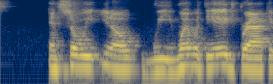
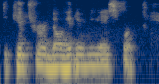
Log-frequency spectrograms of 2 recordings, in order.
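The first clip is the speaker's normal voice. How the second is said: quiet, fast, deflated mutter; deadpan mutter; 11 dB quieter, faster than usual. Retold or imitated. Coach repeating the kid's video-game claim, muttered deadpan. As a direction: mutter it under your breath, resigned. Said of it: "I'm like".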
